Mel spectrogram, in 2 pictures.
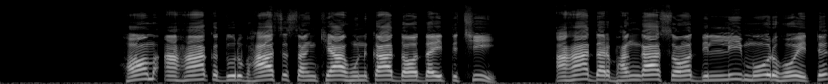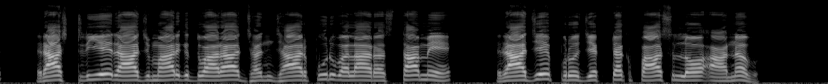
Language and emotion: Maithili, neutral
